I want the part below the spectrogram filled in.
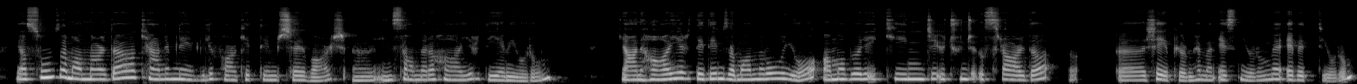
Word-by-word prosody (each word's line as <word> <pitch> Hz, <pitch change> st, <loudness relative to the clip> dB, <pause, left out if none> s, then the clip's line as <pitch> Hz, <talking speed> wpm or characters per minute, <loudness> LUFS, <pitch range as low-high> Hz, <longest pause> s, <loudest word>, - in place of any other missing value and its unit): Ya 245 Hz, -, +2 dB
son 315 Hz, +7 st, +5 dB
zamanlarda 270 Hz, -1 st, +3 dB
kendimle 245 Hz, -4 st, +2 dB
ilgili 205 Hz, +3 st, -4 dB
fark 210 Hz, -3 st, -5 dB
ettiğim 215 Hz, -2 st, -4 dB
bir -, -, -3 dB
şey 200 Hz, -3 st, -1 dB
var. 200 Hz, +8 st, -2 dB
Eee, 185 Hz, -, -2 dB, 0.2 s
insanlara 215 Hz, +2 st, -2 dB
"hayır" 230 Hz, +3 st, -3 dB
diyemiyorum. 185 Hz, -, -1 dB, 0.7 s
Yani 215 Hz, 0 st, +2 dB
"hayır" 240 Hz, +6 st, +2 dB
dediğim 255 Hz, +1 st, +3 dB
zamanlar 230 Hz, +1 st, +2 dB
oluyor 255 Hz, -4 st, +2 dB
ama 240 Hz, +2 st, +2 dB
böyle 245 Hz, 0 st, +3 dB
2. 245 Hz, 0 st, 0 dB
3. 245 Hz, 0 st, -1 dB
ısrarda, 230 Hz, -1 st, -2 dB
eee, -, -, -10 dB, 0.4 s
eee, 195 Hz, +1 st, -3 dB
şey 225 Hz, +4 st, +1 dB
yapıyorum, 190 Hz, -3 st, -2 dB
hemen 210 Hz, -1 st, -3 dB
esniyorum 205 Hz, -1 st, -4 dB
ve 240 Hz, 0 st, 0 dB
"evet" 200 Hz, -1 st, -2 dB
diyorum. 220 Hz, -, -2 dB
230 Hz, 145 wpm, -23 LUFS, 205-245 Hz, 0.7 s, son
